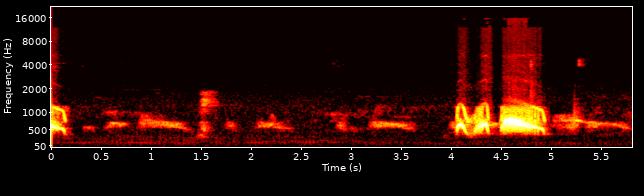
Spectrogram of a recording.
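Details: Spotted dove from Đồng Nai, Vietnam, giving calling and urging coos used to stir up decoy birds; soft, low hooting notes scattered at first, then a loud, wavering burst of throaty coos near the end, then a fading coo, in a quiet background.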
